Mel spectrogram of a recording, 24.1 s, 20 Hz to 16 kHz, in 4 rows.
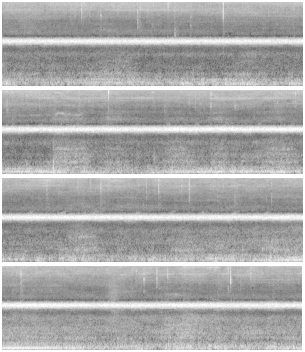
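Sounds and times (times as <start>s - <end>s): insects trilling: 0.0s - 24.0s.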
